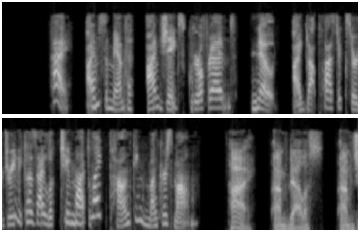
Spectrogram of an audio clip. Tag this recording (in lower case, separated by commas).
speech, inside a small room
